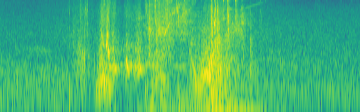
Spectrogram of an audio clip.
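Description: A glider opens with a loud flapping whoosh.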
